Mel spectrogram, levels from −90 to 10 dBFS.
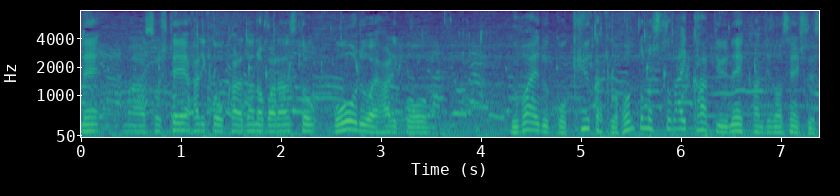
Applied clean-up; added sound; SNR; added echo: none; Raindrop / Drip; 18 dB; none.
